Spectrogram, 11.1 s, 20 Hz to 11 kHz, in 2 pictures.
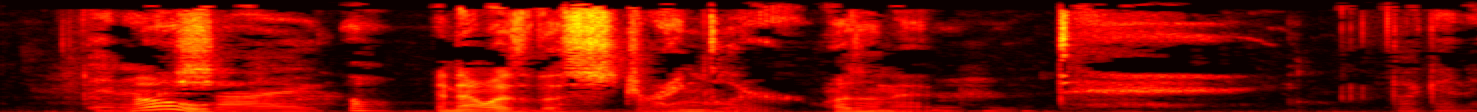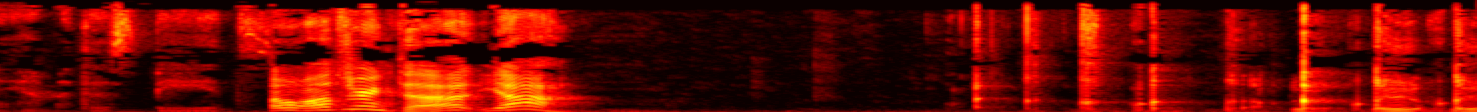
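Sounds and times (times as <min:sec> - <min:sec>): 
speech: 0:00.3 - 0:04.3, 0:05.2 - 0:07.8, 0:10.2 - 0:11.0
person burping: 0:09.1 - 0:11.0.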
